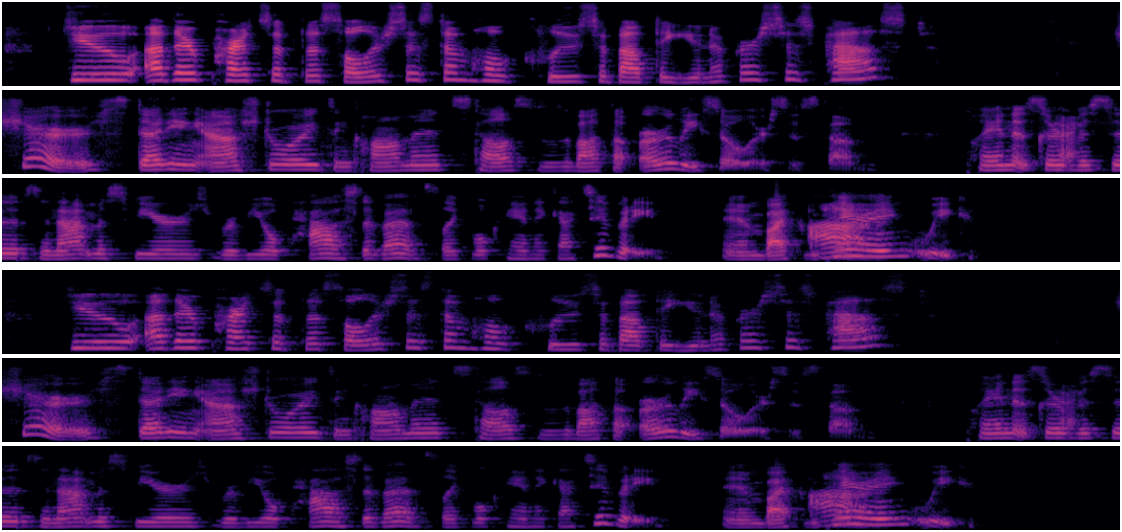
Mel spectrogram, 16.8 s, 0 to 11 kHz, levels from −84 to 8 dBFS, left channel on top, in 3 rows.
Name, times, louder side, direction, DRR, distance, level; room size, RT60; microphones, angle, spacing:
voice 1, 0.0-4.5 10.9-11.0 15.2-15.5, left 7 dB, 85° left, 0.4 m, -38 dB
voice 2, 5.6-9.8 10.4-14.4 14.8-16.0, left 4 dB, 30° left, 0.4 m, -41 dB
3.9 x 2.7 x 4.0 m
head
